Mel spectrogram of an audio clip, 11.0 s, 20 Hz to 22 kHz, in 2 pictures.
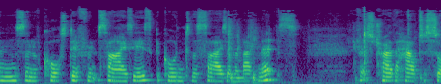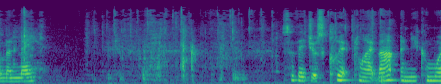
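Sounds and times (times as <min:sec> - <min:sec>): plastic cover crinkling: 0:05.8 - 0:10.5.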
